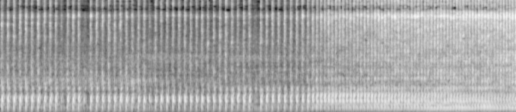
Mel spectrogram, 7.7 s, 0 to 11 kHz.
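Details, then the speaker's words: Massimo MSU 500 UTV after a warranty muffler/exhaust replacement done at a local garage: engine running, an even thumping idle at about four pulses a second, then a smooth pickup with no rattles or leaks; normal idle, running much better. "okay we got it done let's you can hear this is with the engine running now so it's doing a lot better"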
